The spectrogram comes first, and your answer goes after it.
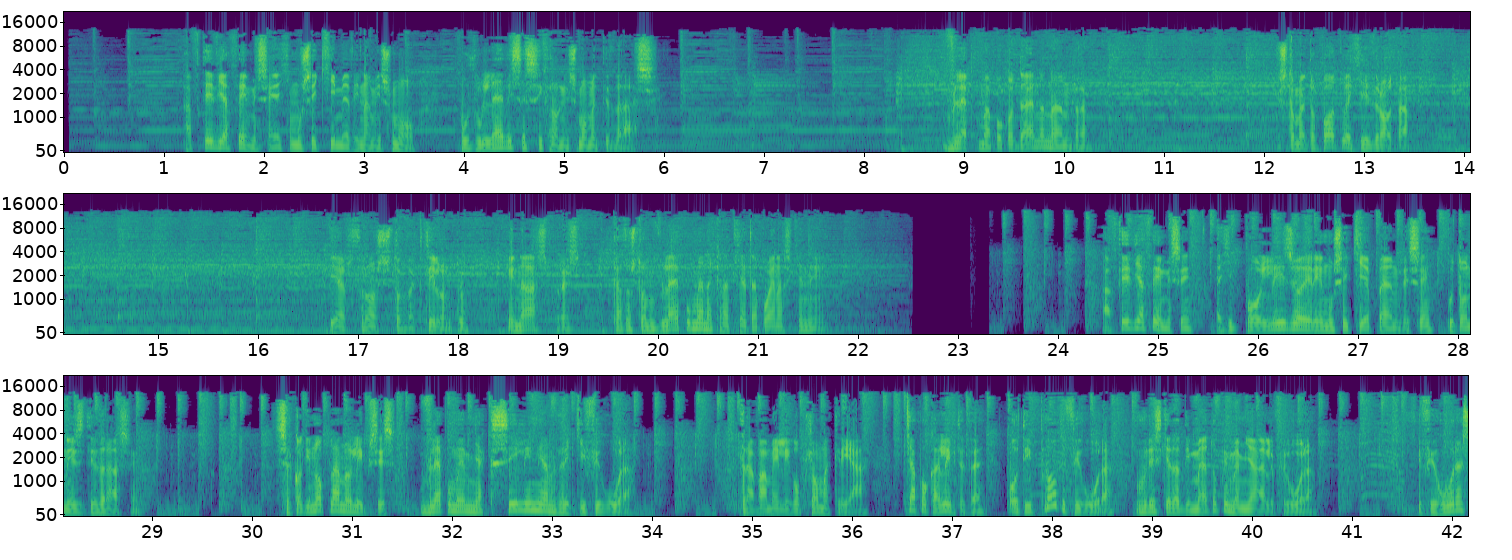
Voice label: Greek M Ad; voice over; Johnny Walker

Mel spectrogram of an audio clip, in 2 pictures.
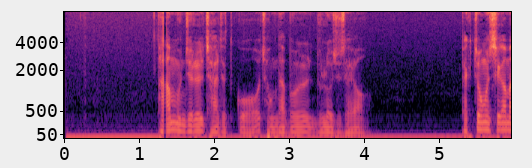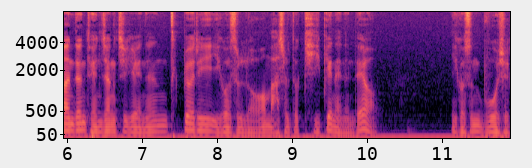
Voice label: Korean M Narration

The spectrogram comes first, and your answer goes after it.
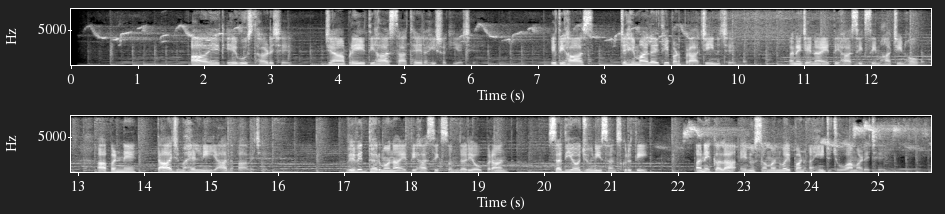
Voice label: Gujarati M Narration; voice over

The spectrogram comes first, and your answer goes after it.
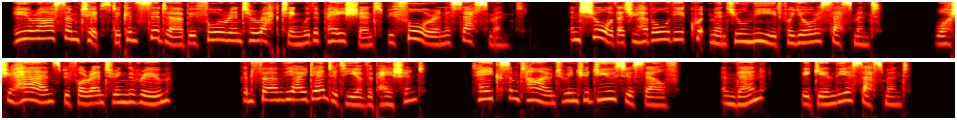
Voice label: English F Training, accent of france; voice over

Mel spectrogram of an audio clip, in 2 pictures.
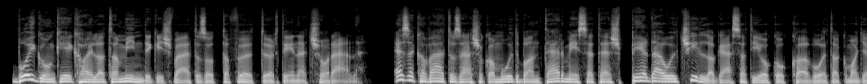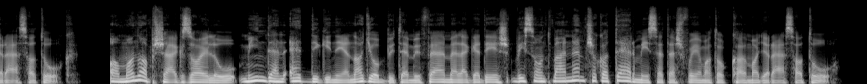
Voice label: Hungarian M eLearning; voice over

